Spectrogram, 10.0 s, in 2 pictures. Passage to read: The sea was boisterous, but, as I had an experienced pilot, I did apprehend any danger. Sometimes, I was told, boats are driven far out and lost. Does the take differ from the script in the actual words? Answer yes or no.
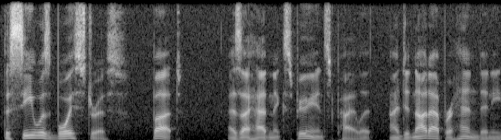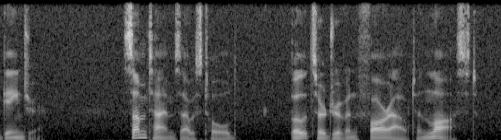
yes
